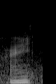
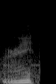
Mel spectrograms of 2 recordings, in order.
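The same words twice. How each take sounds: The two takes are said the same way.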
